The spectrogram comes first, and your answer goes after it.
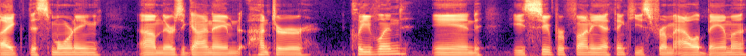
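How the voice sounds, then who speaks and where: A man with an American accent talks at a moderate pace in a fairly low pitch. It is an unremarkable speaking voice with fairly even intonation. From Wisconsin, US Midwest. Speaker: podcast host and hunter. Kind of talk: casual interview chat.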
